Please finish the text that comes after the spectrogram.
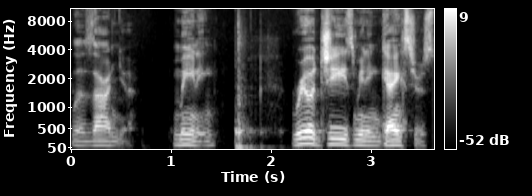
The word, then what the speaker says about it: lasagna: And then obviously there's a silent G in lasagna.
